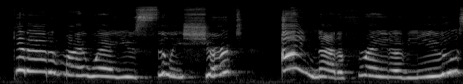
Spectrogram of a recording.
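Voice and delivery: put-on high, crying-edged old lady voice; an old woman shooing things off, pitched high; spunky granny telling the pants off; defiant little old lady. Old lady defies the shirt.

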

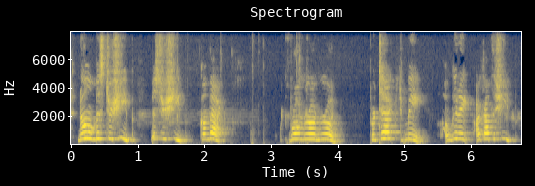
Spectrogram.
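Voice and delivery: panicked chase, shouting at the sheep; being chased. Real, not acted. Chasing a sheep in game.

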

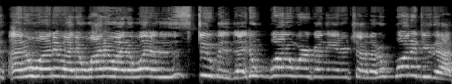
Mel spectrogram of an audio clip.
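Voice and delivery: high, whiny mock tantrum; temper tantrum. Client refusing inner child work, imitated whiny tantrum. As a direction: throw a childish fit, words tumbling out. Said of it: "have literally a temper tantrum".

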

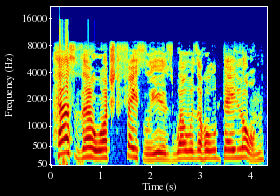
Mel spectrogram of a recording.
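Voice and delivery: loud, stern king questioning. Acted. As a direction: demand it like a king. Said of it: "whose accent changed".

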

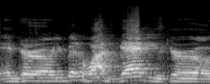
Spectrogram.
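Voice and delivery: loud, high sassy call-out; playful call-out. Pretend. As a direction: call her out loudly like a bestie. Mock scolding about watching Baddies.

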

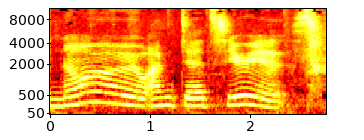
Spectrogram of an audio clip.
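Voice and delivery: slow, drawn-out reply; mock insistence. Girl assures her the job is real, mock slow insistence. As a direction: drag out each word as the insistent texter. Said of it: "And she said".

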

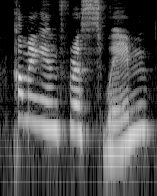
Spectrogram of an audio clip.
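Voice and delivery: high-pitched duck's invitation; quacking duck. A narrator's reading. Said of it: "quacked some ducks".

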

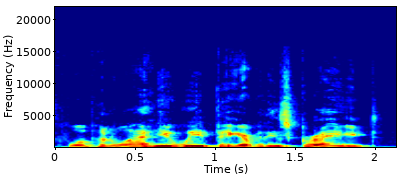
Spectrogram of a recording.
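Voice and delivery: high, bright-voiced breezy reading that misses the grief; mock cheerful reading. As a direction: sing it out as if nothing is wrong. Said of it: "it was sort of read that way".

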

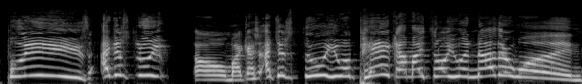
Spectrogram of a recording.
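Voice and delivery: high pleading yell, voice cracking; real strained, cracking protest. Real, not acted. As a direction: beg at a high pitch until the voice cracks. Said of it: "I did have another voice crack".

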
